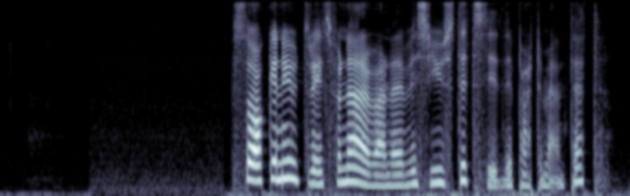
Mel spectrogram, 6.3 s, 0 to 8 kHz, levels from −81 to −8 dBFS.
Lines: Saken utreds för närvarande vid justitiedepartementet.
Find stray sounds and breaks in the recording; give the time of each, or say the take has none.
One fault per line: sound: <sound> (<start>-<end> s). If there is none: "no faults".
no faults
